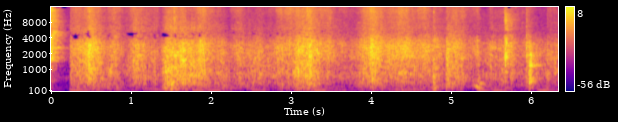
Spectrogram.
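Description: Packaging rustling and scraping in a run of uneven swishes as a blender's plastic pitcher is lifted out of its box, with a few sharp clicks of hard plastic near the end.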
